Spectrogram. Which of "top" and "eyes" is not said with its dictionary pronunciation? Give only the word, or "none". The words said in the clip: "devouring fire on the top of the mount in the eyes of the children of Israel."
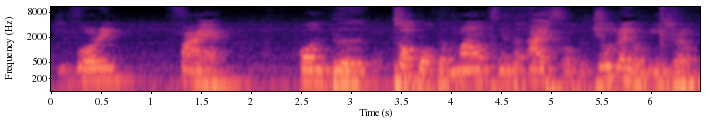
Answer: eyes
